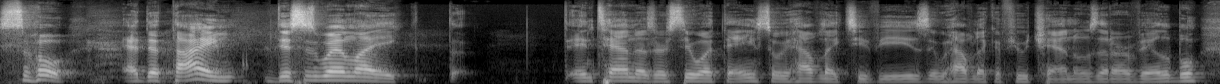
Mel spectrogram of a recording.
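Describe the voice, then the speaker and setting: A man with a Portuguese accent speaks at a moderate pace and a fairly high pitch. His pitch varies in an ordinary way, while his loudness swings widely. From southern Brazil. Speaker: jiu-jitsu instructor. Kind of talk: casual chat. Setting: on-location podcast at his gym.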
